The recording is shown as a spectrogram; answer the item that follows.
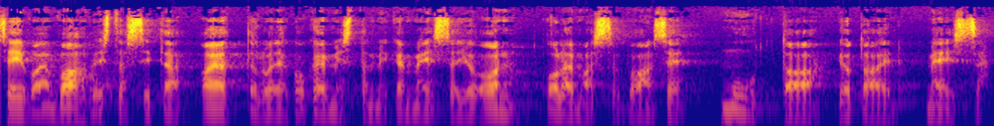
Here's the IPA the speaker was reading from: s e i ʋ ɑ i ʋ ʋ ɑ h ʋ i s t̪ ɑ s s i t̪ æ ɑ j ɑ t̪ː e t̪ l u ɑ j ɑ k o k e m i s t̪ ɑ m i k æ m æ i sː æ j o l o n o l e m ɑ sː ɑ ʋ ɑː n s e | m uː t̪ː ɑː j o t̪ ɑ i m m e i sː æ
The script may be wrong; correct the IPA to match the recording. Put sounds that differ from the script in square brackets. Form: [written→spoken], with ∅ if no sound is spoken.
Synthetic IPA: s e i ʋ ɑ i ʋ ʋ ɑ h ʋ i s t̪ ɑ s s i t̪ æ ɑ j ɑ t̪ː e [t̪→∅] l u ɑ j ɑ k o k e m i s t̪ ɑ m i k æ m [æ→e] i sː æ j o [l→∅] o n o l e m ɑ sː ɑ ʋ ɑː n s e | m uː t̪ː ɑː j o t̪ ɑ i [m→n] m e i sː æ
